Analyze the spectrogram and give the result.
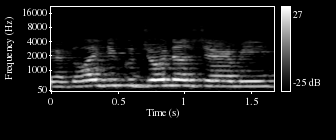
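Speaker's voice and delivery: loud shout. Greeting jeremy, who has just joined them, while shouting. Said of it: "why I'm shouting".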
